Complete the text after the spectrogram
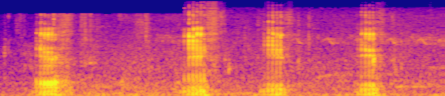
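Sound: kunekune pig grunting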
